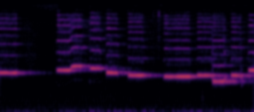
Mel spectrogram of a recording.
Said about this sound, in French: C'est un petit air qu'il joue souvent lorsqu'il présente le flageolet sur les expositions ou ailleurs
